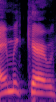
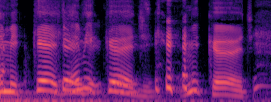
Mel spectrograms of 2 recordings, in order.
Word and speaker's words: Amy Cuddy: O Pablo Marçal fala, a Amy Cary, que é uma escritora americana, tem no livro dela, Amy Cary, né? Isso. É isso? Tô certo? A pronúncia? É mais ou menos isso. É Amy Cuddy.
